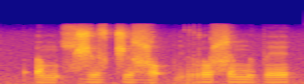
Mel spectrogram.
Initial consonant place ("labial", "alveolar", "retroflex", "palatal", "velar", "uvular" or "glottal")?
glottal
